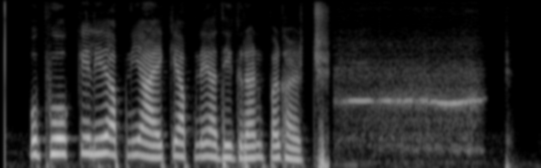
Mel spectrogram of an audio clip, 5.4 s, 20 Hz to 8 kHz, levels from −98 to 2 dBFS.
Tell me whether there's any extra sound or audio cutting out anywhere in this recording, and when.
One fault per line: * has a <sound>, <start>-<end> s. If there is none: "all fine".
* has a cough, 3.3-4.9 s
